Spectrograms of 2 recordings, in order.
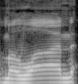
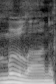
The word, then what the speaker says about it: Milan: that just took place spelled like the Disney character Yes except there's no there's an eye instead of the U because it's an Italian city called Milan it's not Mulan Mulan Fashion Week Mulan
